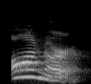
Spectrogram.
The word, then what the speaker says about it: honor: House e também vai isso aqui com a pronúncia da primeira vogal por exemplo Hauer Hauer a Warner Honor quando começar então com som de vogal você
